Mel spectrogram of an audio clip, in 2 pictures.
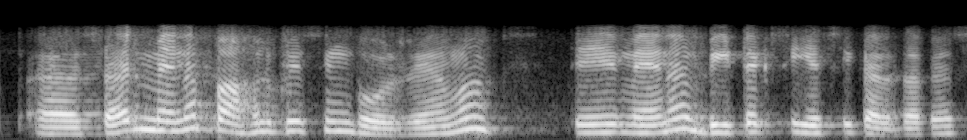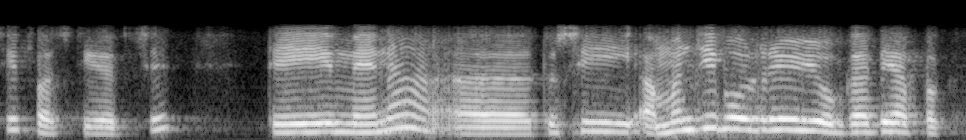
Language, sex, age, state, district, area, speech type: Punjabi, male, 18-30, Punjab, Kapurthala, urban, conversation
